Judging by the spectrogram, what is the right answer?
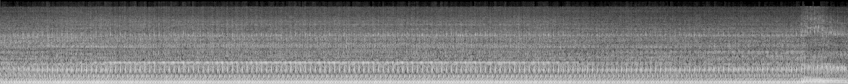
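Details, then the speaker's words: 1986 John Deere 330 diesel tractor: even, steady diesel chug at idle with no knocks or misses, then a clean rise in revs at the end; runs really good with a little black smoke. "As you can hear, it runs really good. Rolls a little bit of black smoke, which is pretty sweet."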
